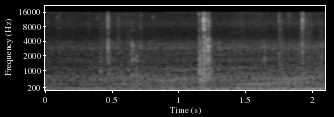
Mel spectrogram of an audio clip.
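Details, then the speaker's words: Honda CR-V pulling away after a stop on a test drive: a single sharp clack over the low driving hum as the power door locks fire uncommanded; doors also unlock right after being locked. "Okay, they just locked. And he says after every time he comes to a stop, they go crazy."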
